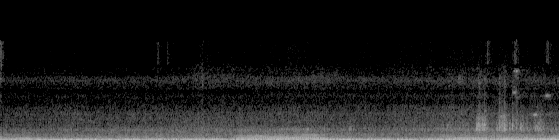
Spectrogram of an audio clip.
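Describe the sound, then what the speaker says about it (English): A train passes by outdoors in rainy weather, a steady low rumble with a brief tonal hum in the middle, heard from a distance without any talking. "You guys hear the train?"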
